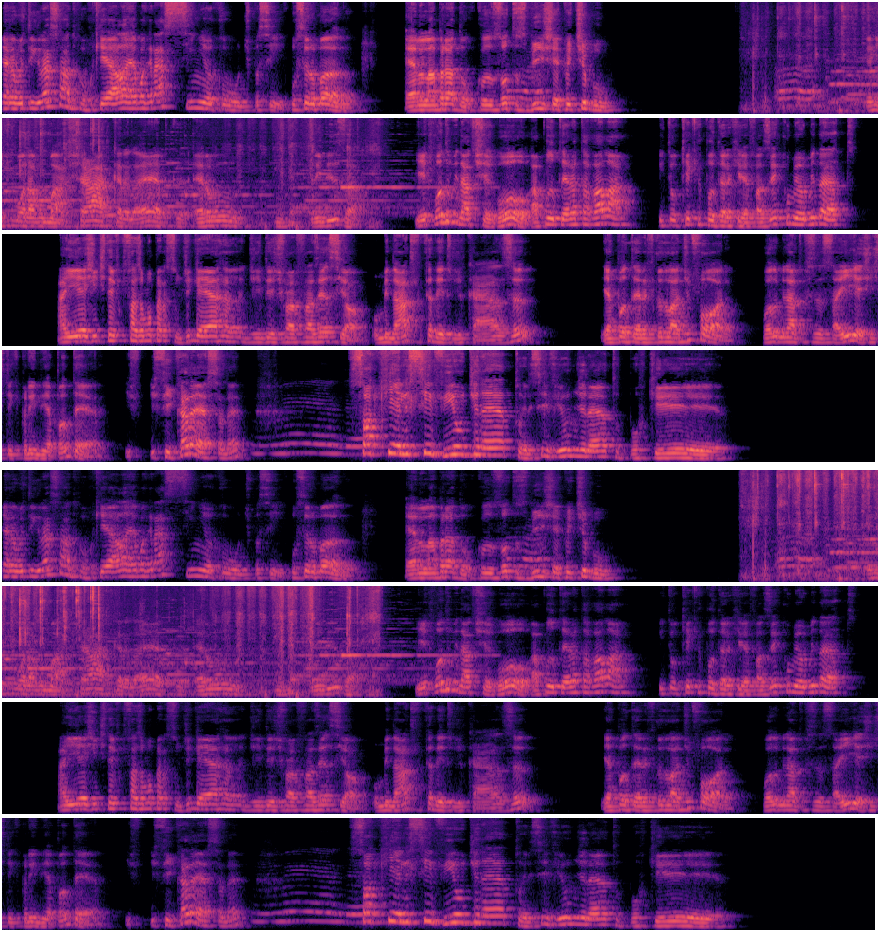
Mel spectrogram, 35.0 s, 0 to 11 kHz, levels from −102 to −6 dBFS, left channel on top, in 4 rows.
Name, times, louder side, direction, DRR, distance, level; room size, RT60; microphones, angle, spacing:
voice 1, 0.0-3.6 4.0-6.1 8.6-11.2 11.5-12.4 12.9-17.3 18.1-22.9 23.5-24.9 25.1-28.7 29.8-33.6, left 6 dB, 55° left, 0.6 m, -41 dB
voice 2, 5.0-5.6 7.7-8.3 9.1-10.0 23.9-24.5 28.8-30.2, left 1 dB, 75° left, 5.5 m, -55 dB
sound 1, 7.4-12.6, right 12 dB, 40° right, 0.6 m, -43 dB
sound 2, 8.2-13.7, equal, 20° left, 4.7 m, -52 dB
17.0 x 7.2 x 3.0 m
head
